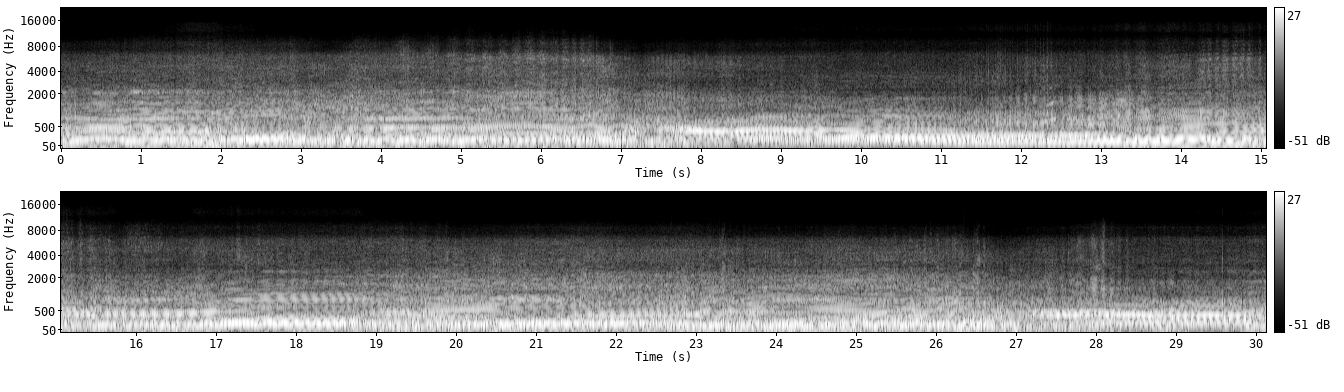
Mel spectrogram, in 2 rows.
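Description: Yamaha R15 V3's 155 cc single-cylinder engine at high revs, heard from the rider's seat with wind rush. The revs fall away deeply around eight to twelve seconds in as the bike slows for a corner, then climb hard again, with further drops and rises through the rest of the lap.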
